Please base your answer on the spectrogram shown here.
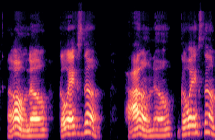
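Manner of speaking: listless, slow, lifeless, zombie-like voice. Imitating a worker who only says go ask them: imitating a zombie-like worker. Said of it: "it was almost like a zombie".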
